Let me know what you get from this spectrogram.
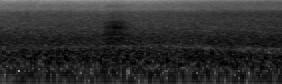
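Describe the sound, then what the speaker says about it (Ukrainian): A waterfall rushes steadily in the morning, a dense, unbroken wash of water noise at moderate volume with no voices or other sounds over it. "Шум водоспада, ранок."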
